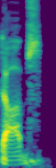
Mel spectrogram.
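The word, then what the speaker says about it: Doubs: they asked him specifically how do you pronounce it okay and he said it's Dobbs Dobbs okay Romeo Dobbs Got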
